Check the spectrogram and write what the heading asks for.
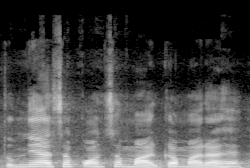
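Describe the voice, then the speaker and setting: A woman's voice: a little high, fairly even intonation, slight background noise, lightly acted. A woman voicing a strict, exasperated mother who scolds her daughter. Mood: scolding. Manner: stern and scolding.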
